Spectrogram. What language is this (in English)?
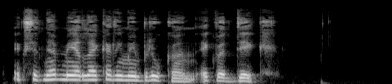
Western Frisian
